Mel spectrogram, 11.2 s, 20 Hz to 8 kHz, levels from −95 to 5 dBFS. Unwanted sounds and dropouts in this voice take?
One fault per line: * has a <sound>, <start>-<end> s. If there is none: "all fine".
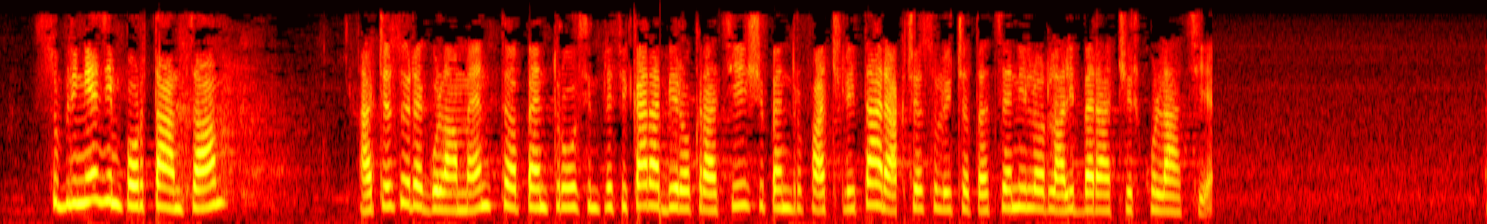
all fine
